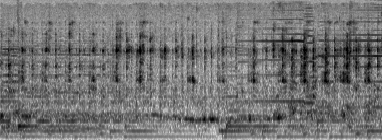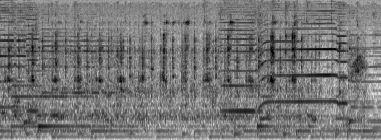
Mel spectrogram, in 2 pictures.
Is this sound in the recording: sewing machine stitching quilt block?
yes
